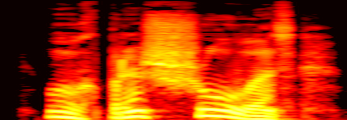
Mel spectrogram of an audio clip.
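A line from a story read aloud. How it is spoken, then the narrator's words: Pleading. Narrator (Russian): взмолилась Джулия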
